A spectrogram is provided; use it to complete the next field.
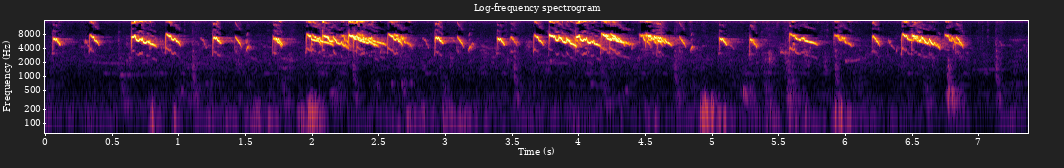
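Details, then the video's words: Lure recording of Oriental white-eye from Indonesia: dense, very high twittering chirps and squeaky trills tumbling over one another, likely several birds, with faint low knocks and handling noise beneath. "Suara pikat pleci | pikat pleci terbaru 2023 | langsung turun"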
